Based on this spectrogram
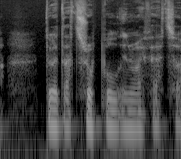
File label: "trwbl", Welsh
